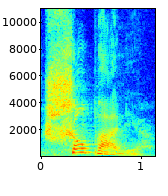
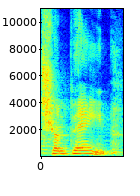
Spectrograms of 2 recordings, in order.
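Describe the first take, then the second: First: It is said with a French pronunciation. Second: It is said with an English pronunciation. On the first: The speaker calls it right. "I wanted to sound French" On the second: The speaker calls it wrong. "not champagne"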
